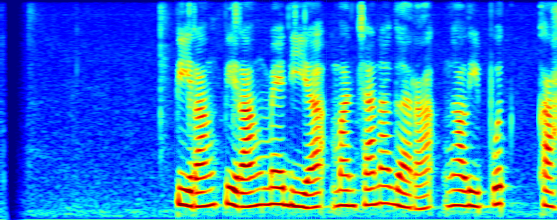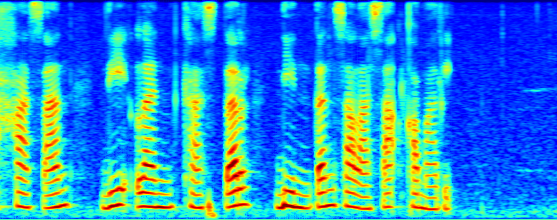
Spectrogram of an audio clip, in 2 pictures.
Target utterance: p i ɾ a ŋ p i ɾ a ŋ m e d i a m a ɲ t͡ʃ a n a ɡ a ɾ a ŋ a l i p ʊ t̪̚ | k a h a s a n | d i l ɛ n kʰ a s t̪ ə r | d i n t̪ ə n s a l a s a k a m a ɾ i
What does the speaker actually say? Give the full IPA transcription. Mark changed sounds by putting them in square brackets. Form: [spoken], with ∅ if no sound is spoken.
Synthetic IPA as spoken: p i ɾ a ŋ p i ɾ a ŋ m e d i a m a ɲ t͡ʃ a n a ɡ a ɾ a ŋ a l i p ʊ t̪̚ | k a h a s a n | d i l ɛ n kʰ a s t̪ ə r | d i n t̪ ə n s a l a s a k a m a ɾ i

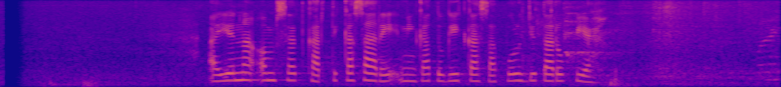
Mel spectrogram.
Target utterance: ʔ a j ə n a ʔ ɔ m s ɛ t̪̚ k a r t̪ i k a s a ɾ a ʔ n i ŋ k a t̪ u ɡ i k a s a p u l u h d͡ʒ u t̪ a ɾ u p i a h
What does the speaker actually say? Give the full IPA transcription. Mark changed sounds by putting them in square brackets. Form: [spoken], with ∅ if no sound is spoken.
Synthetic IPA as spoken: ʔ a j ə n a ʔ ɔ m s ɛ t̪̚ k a r t̪ i k a s a ɾ [i] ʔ n i ŋ k a t̪ u ɡ i k a s a p u l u h d͡ʒ u t̪ a ɾ u p i a h

